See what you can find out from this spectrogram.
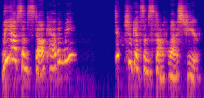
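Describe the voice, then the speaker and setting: An actress playing a nagging, extravagant wife in a 1940s-style radio comedy, prim and mock-sweet. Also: female voice, sits high, wildly swooping pitch, a little slow, fairly bright tone, recorded from a distance, exaggerated voice.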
